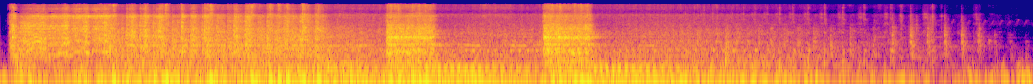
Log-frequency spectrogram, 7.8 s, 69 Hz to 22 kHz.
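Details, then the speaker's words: 1986 Ford F8000, sat about 8 years, on starting fluid: catches briefly with a couple of surges while cranking, then fades when the starter is released. Fuel starvation; possible electrical issue suspected. "That is acting like it's losing power as soon as I get off the starter switch. That's interesting. Yes, sir. It's quitting when I let off the starter."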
